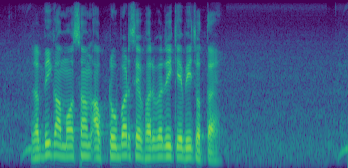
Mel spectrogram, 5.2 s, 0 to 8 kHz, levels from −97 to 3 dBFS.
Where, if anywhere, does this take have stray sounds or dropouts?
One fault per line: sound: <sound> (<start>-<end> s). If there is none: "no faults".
no faults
